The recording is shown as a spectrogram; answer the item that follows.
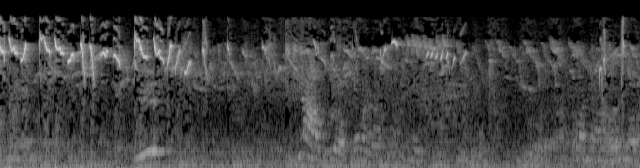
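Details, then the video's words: High-pitched gacor nembak song of an Oriental white-eye, meant to spur other white-eyes into singing: rapid bright twitters at the start, a sweeping warbled phrase, then softer scattered chips, with a faint low voice partway through. "PLECI GACOR NEMBAK BIKIN PLECI TAMBAH GACOR"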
